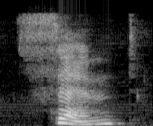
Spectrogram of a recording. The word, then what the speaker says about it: scent: So here we don't pronounce the letter C because it preceded by S.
